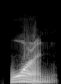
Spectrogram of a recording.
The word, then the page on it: warren: American English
